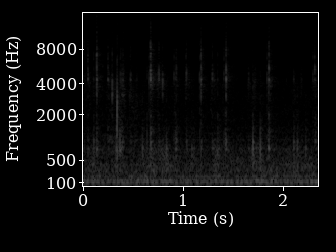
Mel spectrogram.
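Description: A quick, irregular run of faint clicks from computer keys, tapped in quick succession.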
